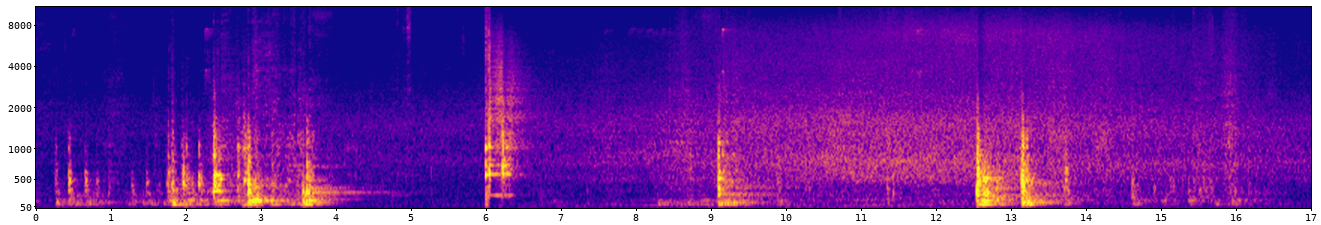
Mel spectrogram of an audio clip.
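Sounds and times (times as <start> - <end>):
wooden boards knocking together: 0.2 - 4.9, 6.0 - 6.8, 8.3 - 17.0
sharp wooden knock: 6.0 - 6.6.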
